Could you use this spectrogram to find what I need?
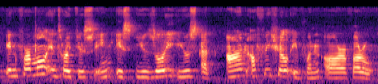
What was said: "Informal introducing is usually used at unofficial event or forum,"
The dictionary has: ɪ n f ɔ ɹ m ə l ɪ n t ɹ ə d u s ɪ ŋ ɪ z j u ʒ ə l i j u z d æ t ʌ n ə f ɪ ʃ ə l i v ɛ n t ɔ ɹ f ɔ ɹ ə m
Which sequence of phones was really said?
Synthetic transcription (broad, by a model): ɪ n f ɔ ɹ m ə l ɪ n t ɹ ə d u s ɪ ŋ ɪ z j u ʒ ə l i j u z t t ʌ n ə f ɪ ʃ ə l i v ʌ n ɔ ɹ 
